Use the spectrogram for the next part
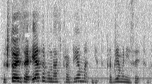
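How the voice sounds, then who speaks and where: High-voiced woman giving a spiritual lecture. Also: racing, a little hiss or hum. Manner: earnest, often asks listeners if they follow; hesitant with frequent filler sounds. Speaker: religious lecturer.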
